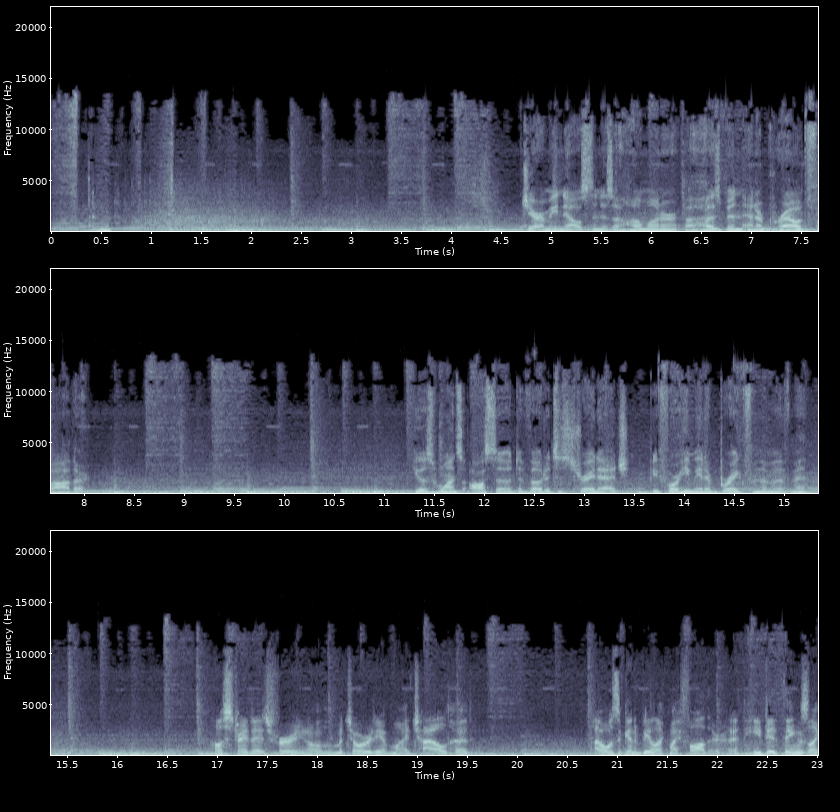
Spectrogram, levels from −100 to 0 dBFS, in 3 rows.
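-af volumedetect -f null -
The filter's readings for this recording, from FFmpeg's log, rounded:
mean_volume: -24.3 dB
max_volume: -7.8 dB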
